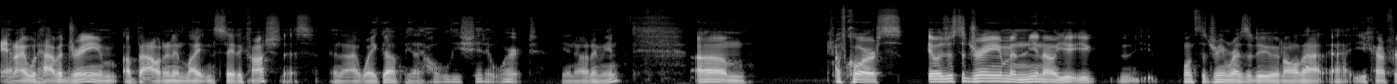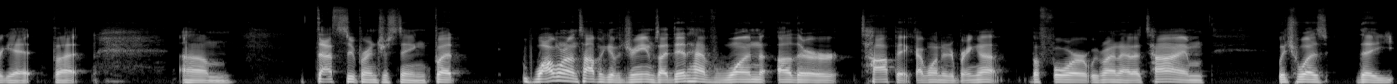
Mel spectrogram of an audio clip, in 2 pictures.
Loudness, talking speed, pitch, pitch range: -17 LUFS, 185 wpm, 105 Hz, 95-115 Hz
